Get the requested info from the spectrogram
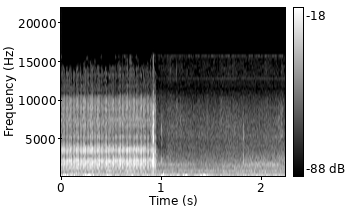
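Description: Irregular low rumble of wind buffeting the camera microphone outdoors, with a faint steady hiss that cuts off with a click about a second in.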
